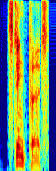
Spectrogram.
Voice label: "stinkpot", British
